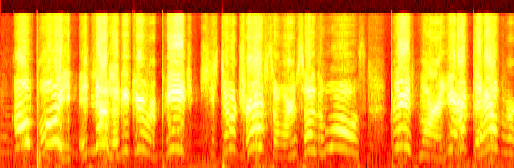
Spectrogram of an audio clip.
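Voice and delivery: squeaked out very high. Reading game dialogue aloud, the speaker pleads with Mario in a Toad voice. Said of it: "let me get my best toad voice on".

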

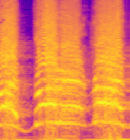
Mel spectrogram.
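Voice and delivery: high, loud, panicked screaming mixed with laughing.

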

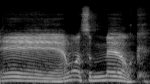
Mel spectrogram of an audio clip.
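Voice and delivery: very slow, drawn-out put-on craving voice. Joking around while playing, doing a put-on craving voice. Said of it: "That's a person who wants milk".

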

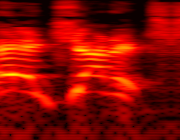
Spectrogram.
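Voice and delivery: mock loud shout.

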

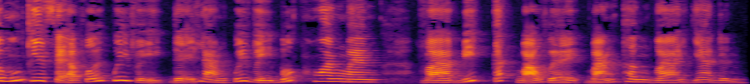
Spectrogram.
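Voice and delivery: ordinary delivery

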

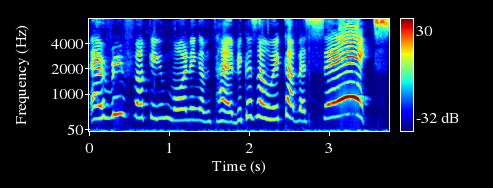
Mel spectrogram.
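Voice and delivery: high-pitched, laughing, exasperated rant.

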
